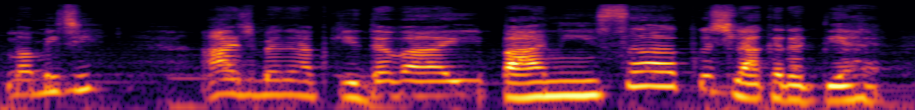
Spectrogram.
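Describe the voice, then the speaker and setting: A man's voice: fairly high pitch, animated, measured pace, faint music behind. Man doing a stubborn young wife. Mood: defiant.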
